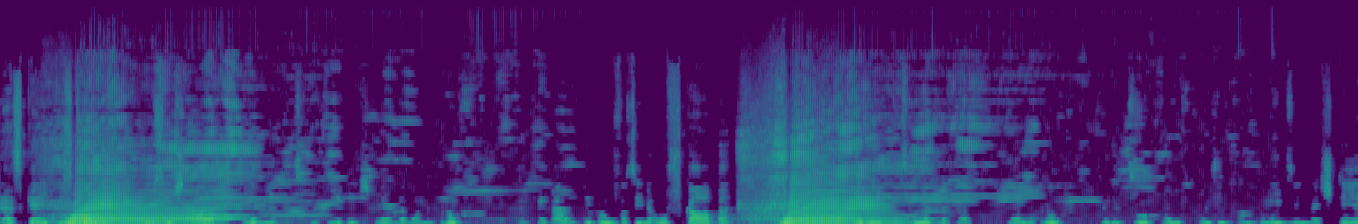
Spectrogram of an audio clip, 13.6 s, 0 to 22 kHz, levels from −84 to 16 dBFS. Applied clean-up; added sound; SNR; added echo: classical method Wiener filter.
